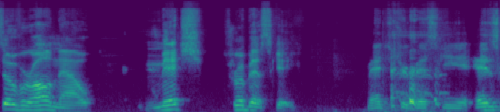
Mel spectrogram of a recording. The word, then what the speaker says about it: Trubisky: Mitch Trubisky is correct.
